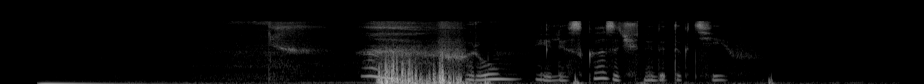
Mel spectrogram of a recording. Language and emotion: Russian, sad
